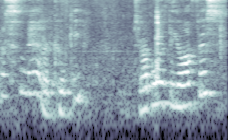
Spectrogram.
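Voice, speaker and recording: A woman's voice: sits high, big pitch swings, moderate pace. A woman playing a wry, long-suffering, sensible young roommate in an old-time radio comedy. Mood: concerned. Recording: noisy, echoey stage recording from far off.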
